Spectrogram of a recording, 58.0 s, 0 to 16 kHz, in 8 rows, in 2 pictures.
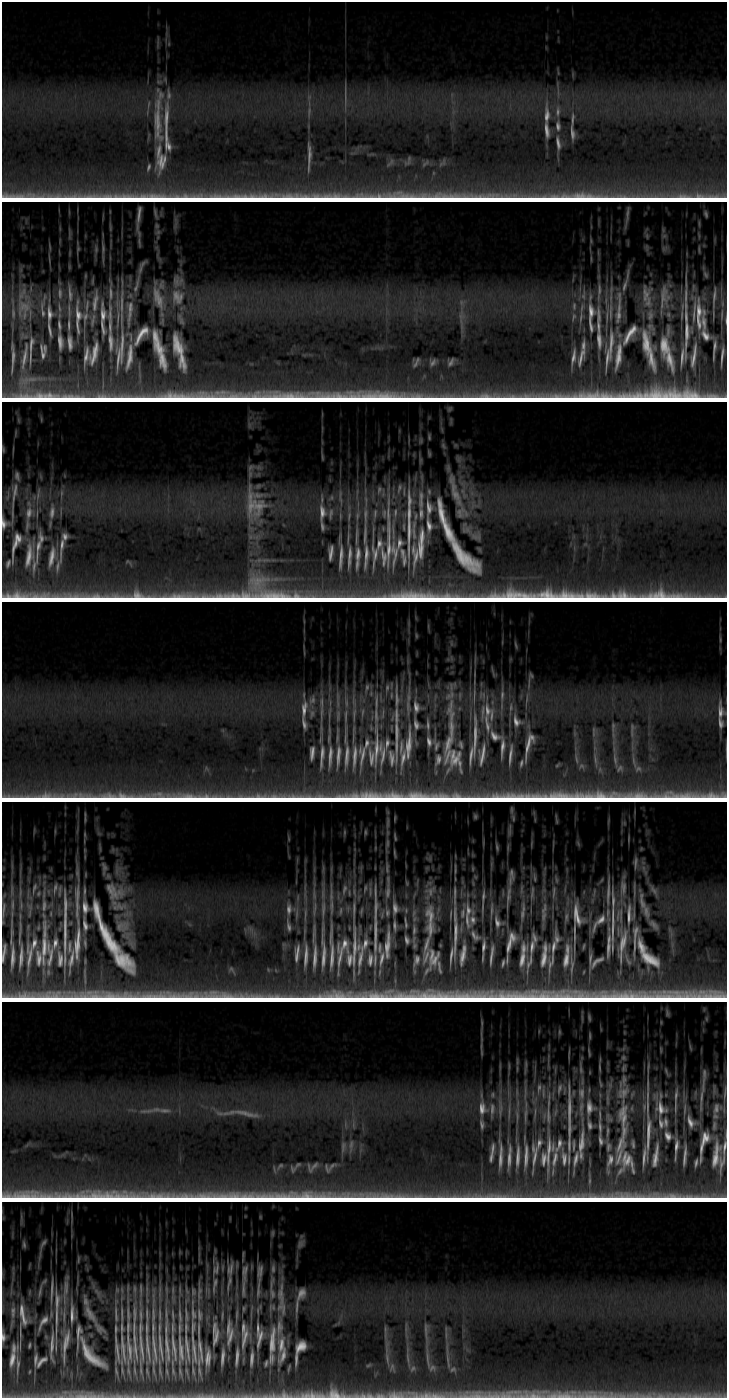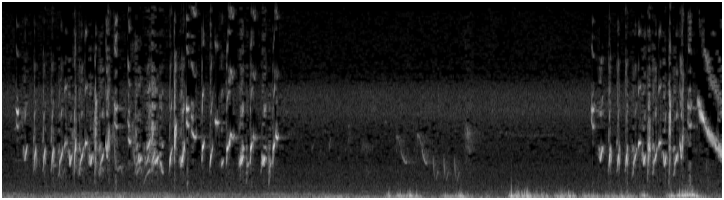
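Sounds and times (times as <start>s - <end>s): goldfinch twittering: 5.4s - 5.7s, 17.0s - 19.3s, 31.8s - 35.6s, 41.0s - 46.6s, 50.9s - 53.6s, 56.6s - 57.9s.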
